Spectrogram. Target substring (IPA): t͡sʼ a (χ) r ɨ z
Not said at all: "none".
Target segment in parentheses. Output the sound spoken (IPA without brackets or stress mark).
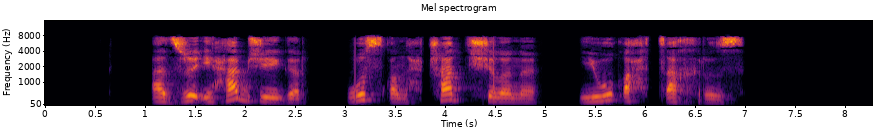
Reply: χ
